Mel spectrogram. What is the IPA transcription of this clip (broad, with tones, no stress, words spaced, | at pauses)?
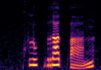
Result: kʰlu˥˩k̚ra˥˩t̚ʔa˩˦n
